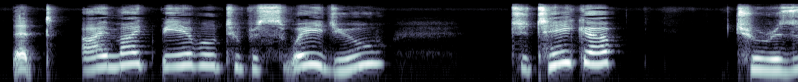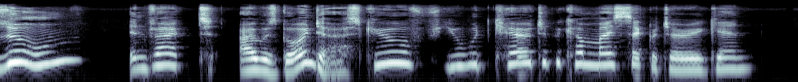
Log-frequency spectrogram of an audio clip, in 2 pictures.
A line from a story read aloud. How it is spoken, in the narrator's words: said Lord Emsworth, speaking thickly, as if the words choked him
